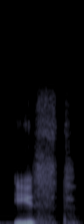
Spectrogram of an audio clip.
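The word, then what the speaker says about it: Eist: There the queen and the king East. E-I-S-T. East. I feel like some of these names are meant to be pronounced with like an accent.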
